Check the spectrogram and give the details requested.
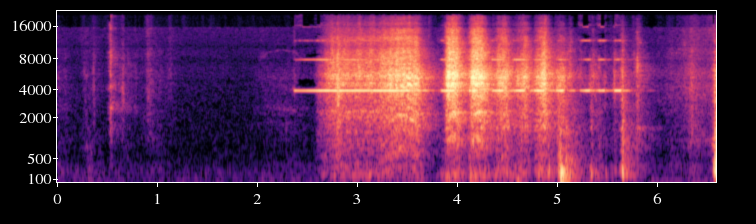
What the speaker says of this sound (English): fasten it down with the screws that it came with. They're Phillips. Change out my bit.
